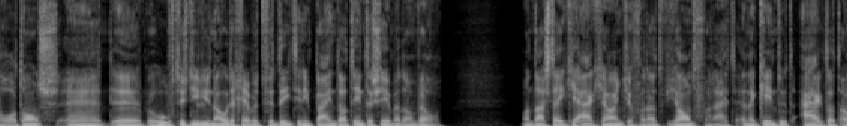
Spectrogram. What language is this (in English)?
Dutch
